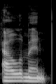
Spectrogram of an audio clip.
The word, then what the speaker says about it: LMNT: It sounds like Element, but it's spelled L-M-N-T.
